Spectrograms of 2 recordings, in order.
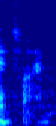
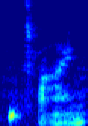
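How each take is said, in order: First: Said in the usual way. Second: Much softer, whispered to herself; calm yourself in a whisper; whispered reassurance. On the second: Shown as a demonstration. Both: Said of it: "repeats reassurance".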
